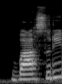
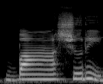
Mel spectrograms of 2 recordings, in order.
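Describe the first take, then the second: First: बाँसुरी wrongly said with an oral बा; no nasal sound. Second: बाँसुरी with a drawn-out nasal बाँ; nasalised first vowel. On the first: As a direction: drop the nasal from the first vowel of बाँसुरी. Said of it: "नहीं". (बाँसुरी का पहला स्वर बिना नाक के) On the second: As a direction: send the first vowel of बाँसुरी through the nose. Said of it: "नाक से बोलेंगे बाँसुरी". (बाँसुरी का बाँ नाक से) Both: Shown as a demonstration.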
